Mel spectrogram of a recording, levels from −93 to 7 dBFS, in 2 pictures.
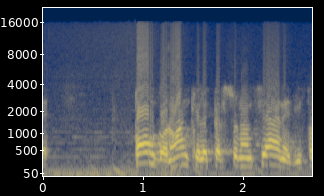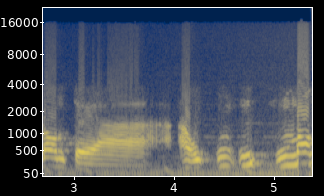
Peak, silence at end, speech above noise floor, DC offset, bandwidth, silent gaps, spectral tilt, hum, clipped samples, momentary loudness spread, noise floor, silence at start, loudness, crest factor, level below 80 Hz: -2 dBFS; 0 s; 20 dB; under 0.1%; 16.5 kHz; none; -6 dB/octave; none; under 0.1%; 7 LU; -33 dBFS; 0 s; -14 LUFS; 12 dB; -38 dBFS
